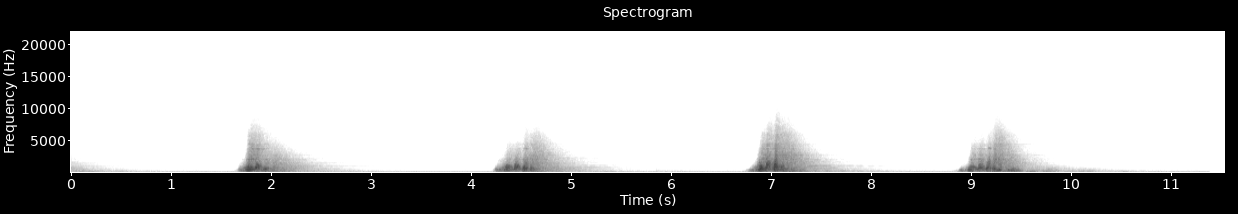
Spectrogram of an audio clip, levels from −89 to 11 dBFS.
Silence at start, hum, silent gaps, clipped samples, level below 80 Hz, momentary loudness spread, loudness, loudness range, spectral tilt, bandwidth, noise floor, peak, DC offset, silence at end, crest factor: 1.7 s; none; none; under 0.1%; -60 dBFS; 20 LU; -26 LUFS; 6 LU; -6.5 dB/octave; 7.4 kHz; -74 dBFS; -4 dBFS; under 0.1%; 1.9 s; 26 dB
